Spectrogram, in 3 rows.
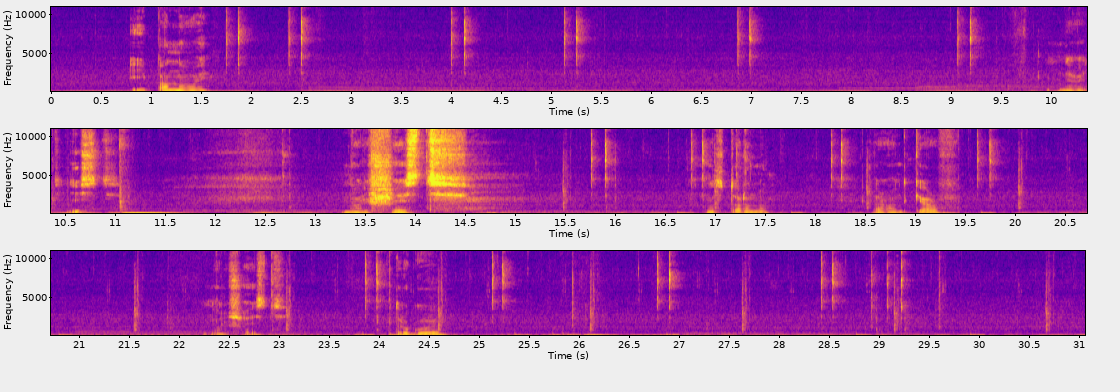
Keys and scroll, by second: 10.1 a, 10.9 Return.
